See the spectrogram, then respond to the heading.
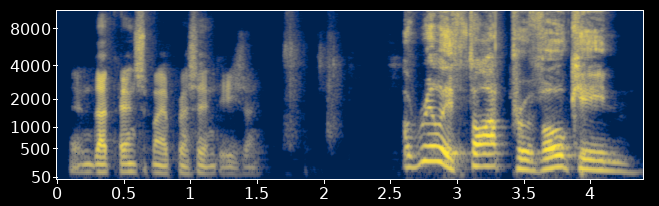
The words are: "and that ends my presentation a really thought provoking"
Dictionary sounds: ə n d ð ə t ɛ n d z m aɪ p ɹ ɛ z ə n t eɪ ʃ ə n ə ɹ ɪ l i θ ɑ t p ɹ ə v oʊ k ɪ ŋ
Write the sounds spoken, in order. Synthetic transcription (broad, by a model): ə n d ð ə t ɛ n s m aɪ p ɹ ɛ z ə n t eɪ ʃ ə n ə ɹ ɪ l i θ ɑ t p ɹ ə v oʊ k ɪ ŋ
